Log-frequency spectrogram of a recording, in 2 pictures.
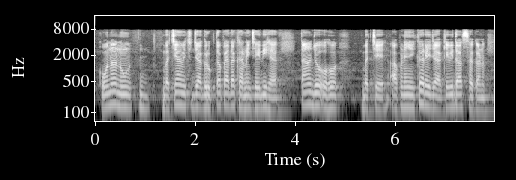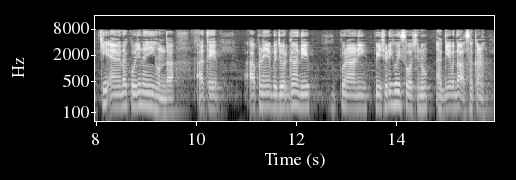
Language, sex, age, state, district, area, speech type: Punjabi, male, 18-30, Punjab, Patiala, rural, spontaneous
